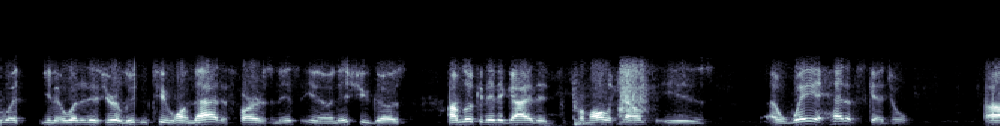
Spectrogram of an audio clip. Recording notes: A SPECIAL CALL IN GUEST!!!!!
